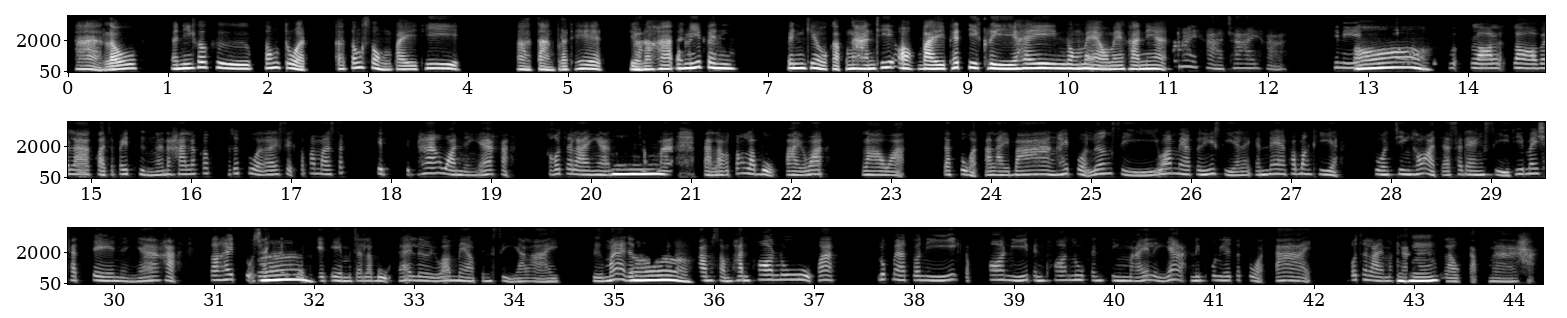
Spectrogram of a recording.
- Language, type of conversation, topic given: Thai, podcast, มีคำแนะนำสำหรับคนที่อยากเริ่มเรียนตอนอายุมากไหม?
- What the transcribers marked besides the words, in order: static; distorted speech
